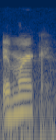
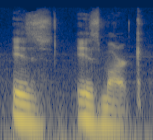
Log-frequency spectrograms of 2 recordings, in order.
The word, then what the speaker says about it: Ismark: It was like Imric? Ismark.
